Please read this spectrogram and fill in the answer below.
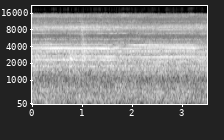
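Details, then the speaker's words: Polytron display showcase chiller that is not cooling gives a loud, steady rushing buzz with high whining tones, apparently from the front; the condenser fan motor is seized. "Ini ada suara berisik sekali. Sepertinya suaranya di depan."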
